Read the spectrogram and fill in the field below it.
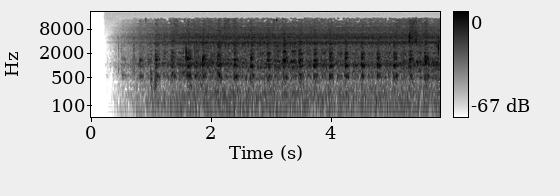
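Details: Field-type Labrador Retriever, a four-year-old female, walking ahead on a flexi lead: steady rhythmic panting, about four quick breaths per second, with soft outdoor background noise.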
